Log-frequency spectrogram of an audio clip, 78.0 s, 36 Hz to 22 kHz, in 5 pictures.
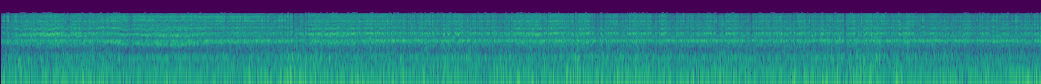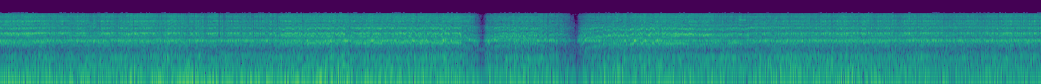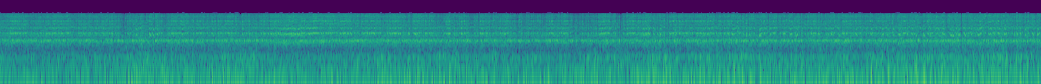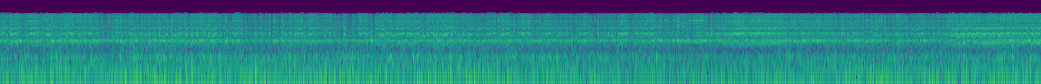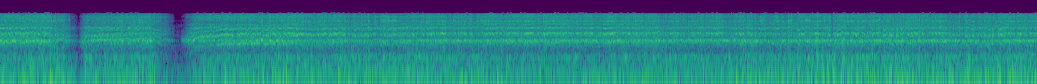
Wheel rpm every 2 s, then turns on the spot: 220, 220, 220, 230, 230, 230, 240, 230, 230, 230, 200, 120, 150, 220, 230, 230, 230, 230, 230, 240, 230, 230, 240, 230, 230, 230, 220, 230, 230, 230, 210, 160, 120, 200, 220, 230, 230, 230, 230.
none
